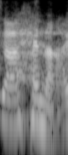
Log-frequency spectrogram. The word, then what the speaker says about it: Haina: Is it Haina or Haina? – It's Haina. It's my Korean name. – Henna, and you say it almost like henna tattoos, yeah.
